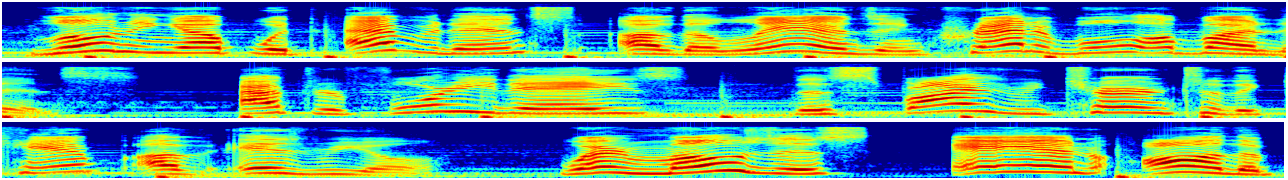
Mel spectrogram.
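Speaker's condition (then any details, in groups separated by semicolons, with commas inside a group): No condition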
